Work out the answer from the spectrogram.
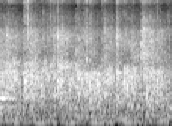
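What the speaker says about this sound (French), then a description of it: "On va l'applaudir très très fort." An audience at a holiday club finale gives applause, a soft, fairly distant wash of clapping across the whole stretch, slightly muffled.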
